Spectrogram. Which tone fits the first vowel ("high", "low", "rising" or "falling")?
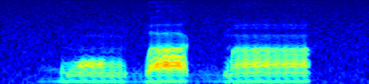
low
